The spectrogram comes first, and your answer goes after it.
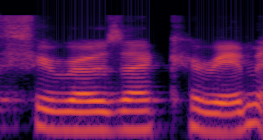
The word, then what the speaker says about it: Feroza Cariem: So I'm here with Feroza Cariem.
